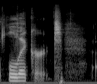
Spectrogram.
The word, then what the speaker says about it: Likert: trivia here for you the actual pronunciation is Likert so the gentleman who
